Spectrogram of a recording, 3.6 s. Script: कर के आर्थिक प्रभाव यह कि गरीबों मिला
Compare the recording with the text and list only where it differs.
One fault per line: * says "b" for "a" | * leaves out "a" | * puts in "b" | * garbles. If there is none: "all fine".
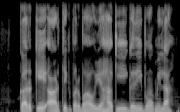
all fine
